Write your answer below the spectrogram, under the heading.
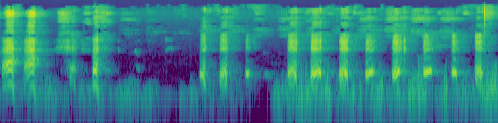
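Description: A person laughing: a few short bursts, a brief pause, then about two seconds in a long run of quick, even-pitched 'ha' pulses, about four a second.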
